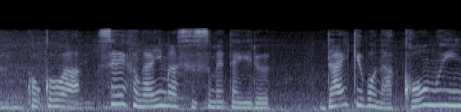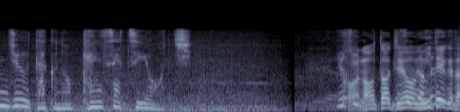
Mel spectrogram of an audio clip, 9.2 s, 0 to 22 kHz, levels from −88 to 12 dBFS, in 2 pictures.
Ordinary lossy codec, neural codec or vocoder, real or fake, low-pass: none; autoencoder, 48 kHz, 128 numbers a frame, DAC-VAE, trained on Japanese speech; fake; 7.2 kHz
